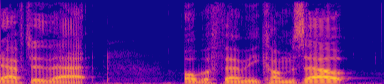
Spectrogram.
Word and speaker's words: Uba Femi: So Uba Femi, am I saying it right? – Mm-hmm.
